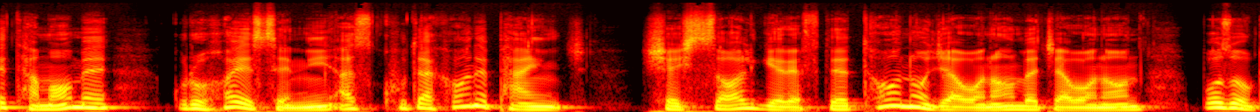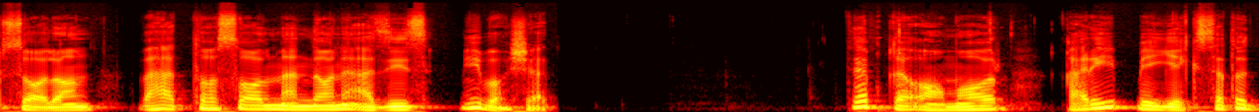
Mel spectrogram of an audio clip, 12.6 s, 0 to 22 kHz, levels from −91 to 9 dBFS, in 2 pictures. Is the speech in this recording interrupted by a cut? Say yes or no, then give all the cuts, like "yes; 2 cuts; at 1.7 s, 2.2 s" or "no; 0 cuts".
no; 0 cuts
